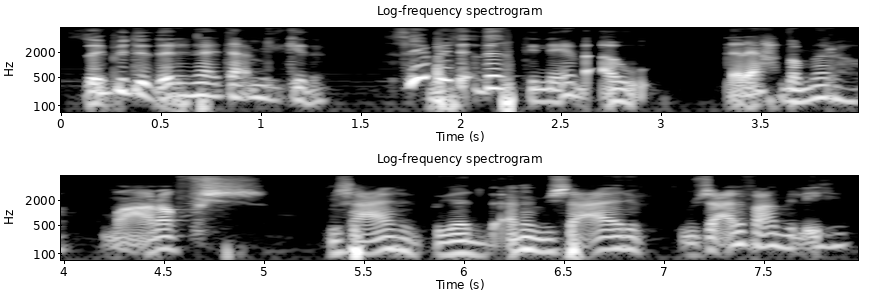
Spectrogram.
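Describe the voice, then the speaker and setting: A voice actor with an Egyptian Arabic accent carries a dark audio drama in a tense, emotional delivery. The pitch swings widely from line to line as the performer shifts between characters. Faint music plays underneath the voice. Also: very animated, fast, husky.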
